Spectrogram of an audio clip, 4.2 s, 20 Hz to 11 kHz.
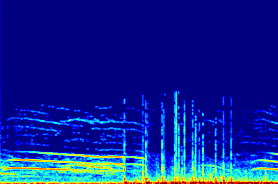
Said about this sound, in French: Des feux d'artifice tirés au stade national de Pékin lors du coup d'envoi de ces 24e Jeux d'hiver. Comme il y a 14 ans, le spectacle a été conçu par le réalisateur chinois Zhang Yimou.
